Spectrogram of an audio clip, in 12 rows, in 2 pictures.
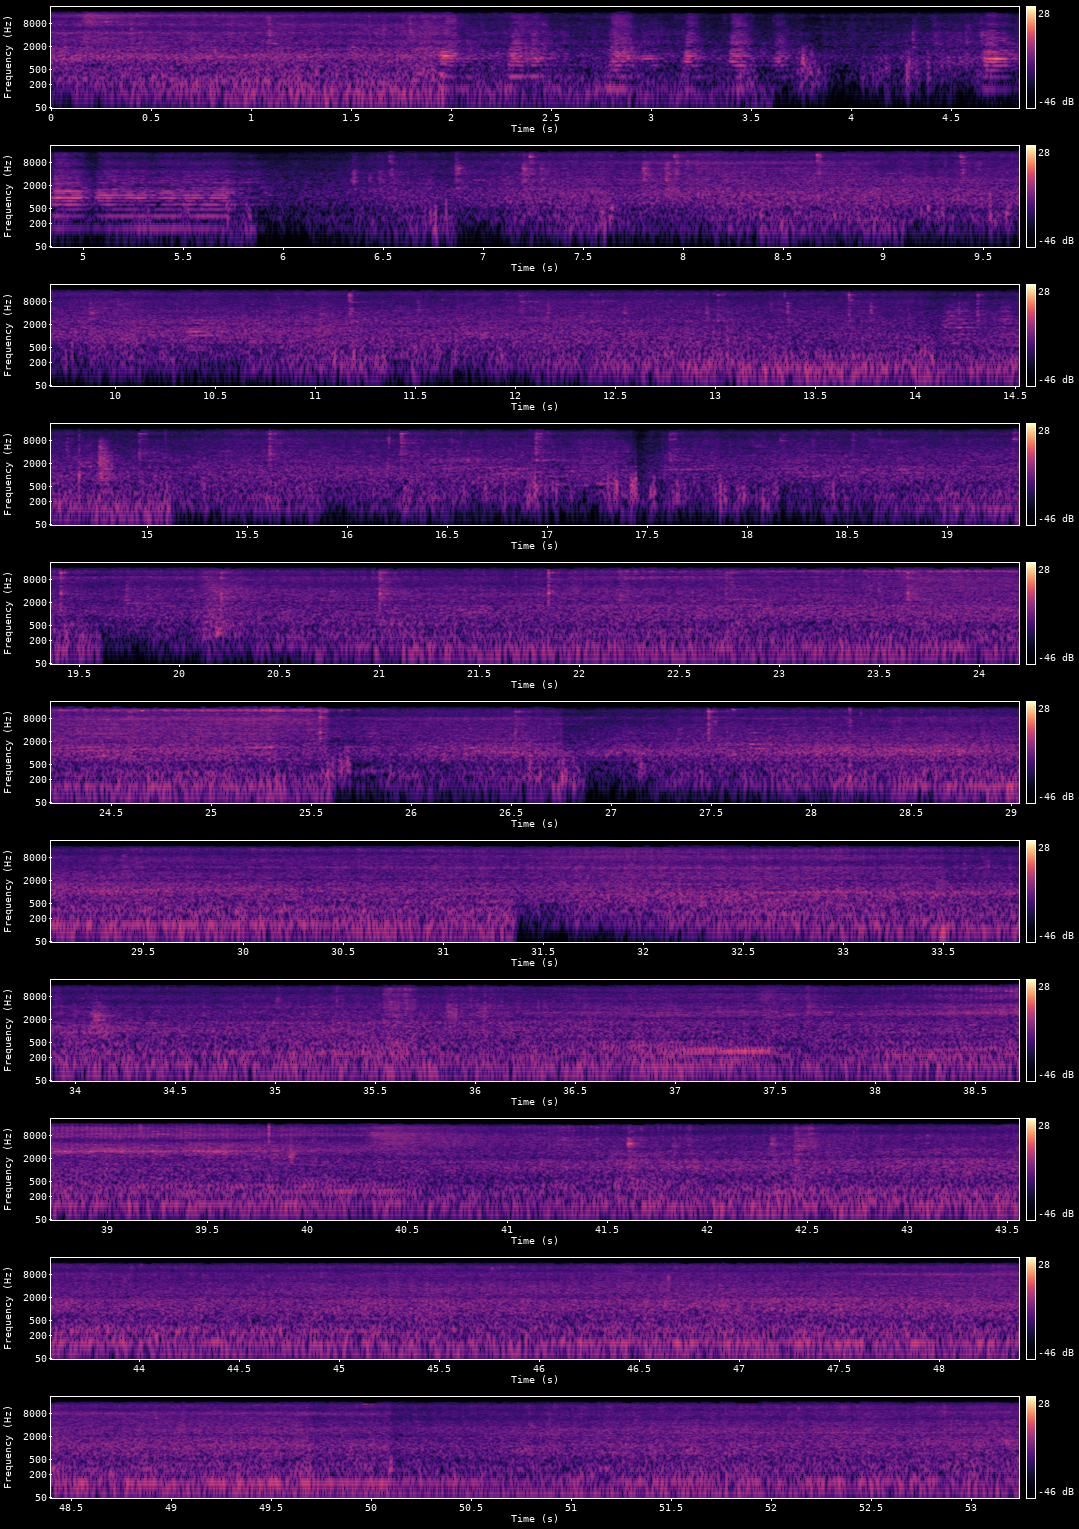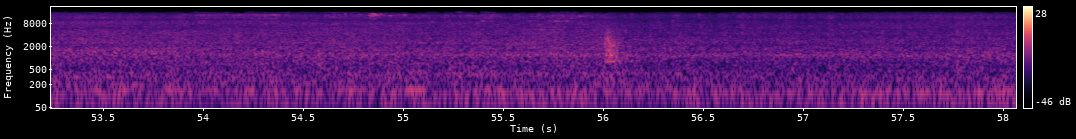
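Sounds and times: excavator diesel engine under load: 0:00.0 - 0:03.3.

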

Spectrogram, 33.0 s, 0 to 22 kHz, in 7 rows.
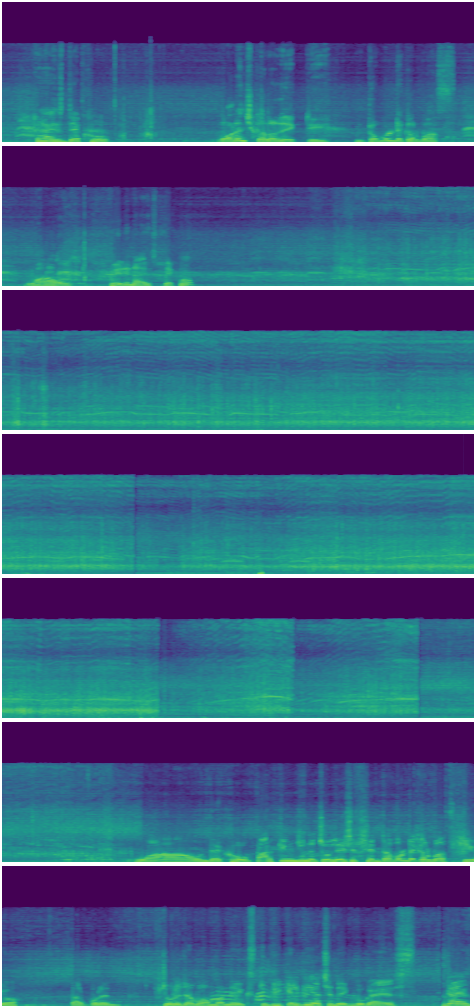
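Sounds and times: toy wheels rolling on concrete: 0:08.0 - 0:23.1.

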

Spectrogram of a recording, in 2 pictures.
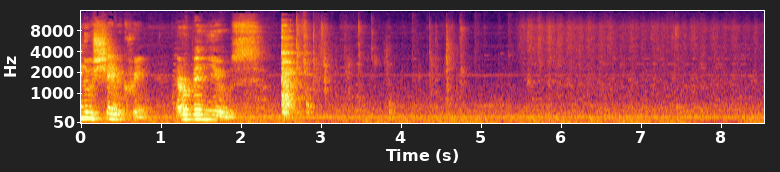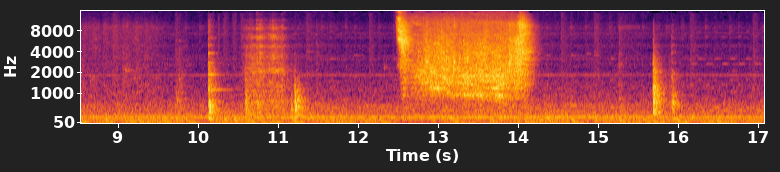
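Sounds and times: aerosol can spraying foam: 0:12.5 - 0:14.2.

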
